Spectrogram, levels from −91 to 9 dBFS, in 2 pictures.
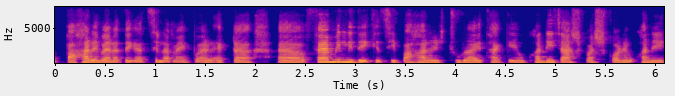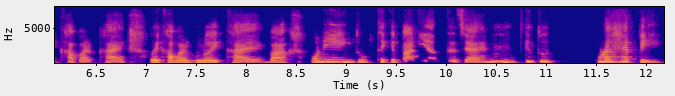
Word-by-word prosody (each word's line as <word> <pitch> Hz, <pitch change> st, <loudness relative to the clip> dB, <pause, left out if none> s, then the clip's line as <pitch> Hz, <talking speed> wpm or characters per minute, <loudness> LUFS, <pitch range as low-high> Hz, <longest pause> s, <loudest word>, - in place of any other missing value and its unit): পাহাড়ে 240 Hz, +1 st, +4 dB
বেড়াতে 205 Hz, -2 st, +1 dB
গেছিলাম 195 Hz, +1 st, -3 dB
একবার। 190 Hz, +4 st, -4 dB
একটা 225 Hz, 0 st, -3 dB, 0.4 s
আ -, -, +3 dB, 0.3 s
ফ্যামিলি 270 Hz, 0 st, +7 dB
দেখেছি। 190 Hz, 0 st, -2 dB
পাহাড়ের 225 Hz, +2 st, -1 dB
চূড়ায় 225 Hz, -1 st, -1 dB
থাকে, 215 Hz, -1 st, -3 dB
ওখানেই 230 Hz, +1 st, -1 dB
চাষবাস 210 Hz, 0 st, -2 dB
করে, 220 Hz, -1 st, -1 dB
ওখানেই 220 Hz, 0 st, -2 dB
খাবার 205 Hz, -2 st, -3 dB
খায়। 195 Hz, -2 st, -1 dB, 0.3 s
ঐ -, -, -3 dB
খাবারগুলোই 225 Hz, -1 st, +3 dB
খায় 200 Hz, -2 st, 0 dB, 0.2 s
বা 215 Hz, -1 st, +3 dB, 0.4 s
অনেক 285 Hz, +1 st, +3 dB
দূর 240 Hz, -3 st, -1 dB
থেকে 250 Hz, 0 st, +1 dB
পানি 205 Hz, -1 st, -1 dB
আনতে 200 Hz, -, -8 dB
যায়। 185 Hz, -1 st, 0 dB
হুম? 300 Hz, -1 st, +2 dB, 0.2 s
কিন্তু 315 Hz, +1 st, +2 dB, 0.6 s
ওরা 320 Hz, +2 st, +7 dB
হ্যাপি। 325 Hz, -4 st, +2 dB
220 Hz, 155 wpm, -24 LUFS, 205-240 Hz, 0.6 s, ফ্যামিলি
